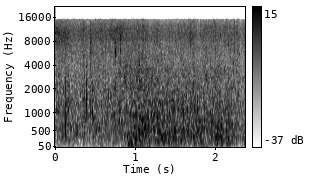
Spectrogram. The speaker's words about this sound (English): The wind rips the hood off, leaving the Squire and John exposed to the lashing rain.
